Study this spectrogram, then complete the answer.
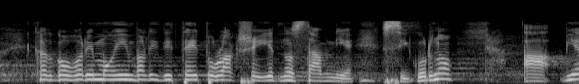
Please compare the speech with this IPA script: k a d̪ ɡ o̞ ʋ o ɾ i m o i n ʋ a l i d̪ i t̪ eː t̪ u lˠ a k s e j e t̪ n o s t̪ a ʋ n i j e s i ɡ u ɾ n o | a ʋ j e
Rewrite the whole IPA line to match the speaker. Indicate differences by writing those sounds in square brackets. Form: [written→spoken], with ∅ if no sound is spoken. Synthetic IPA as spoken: k a d̪ ɡ o̞ ʋ o ɾ i m o i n ʋ a l i d̪ i t̪ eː t̪ u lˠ a k [s→ʃ] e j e [t̪→d̪] n o s t̪ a ʋ n i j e s i ɡ u ɾ n o | a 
